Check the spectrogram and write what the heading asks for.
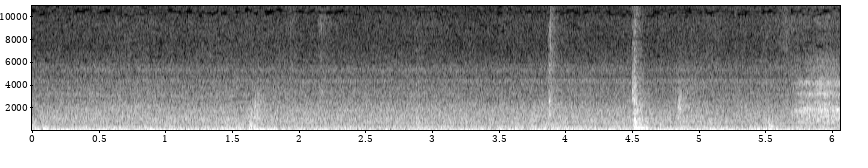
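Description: Onboard sound of a Tokyo Metro 03 series chopper-control car: a steady low rumble with a few light knocks.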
